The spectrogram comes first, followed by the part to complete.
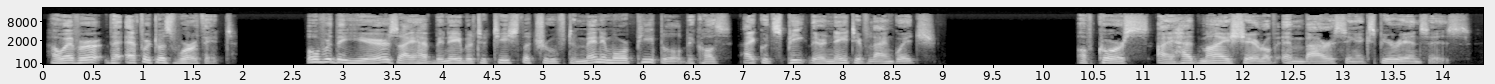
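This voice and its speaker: Man, scripted first-person narration, measured and earnest, mid pitch, dry close sound. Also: no room sound. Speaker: reader of a magazine life story.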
